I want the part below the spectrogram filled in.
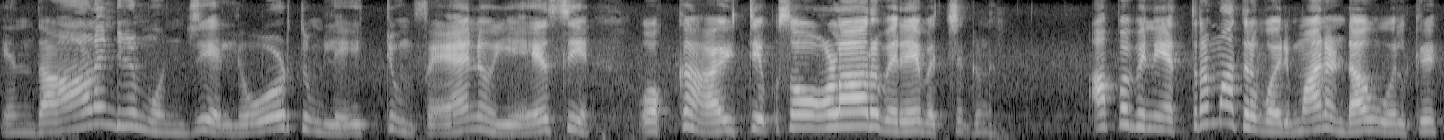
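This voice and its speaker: A woman plays a nosy, rambling middle-aged neighbor woman with a Malabar Malayalam accent, chattering on in a high voice. She talks in one long nosy stream, savoring every detail in a storybook tale. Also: animated, a little slow. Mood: marveling.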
